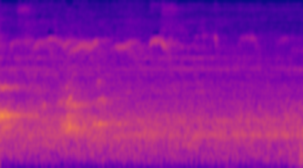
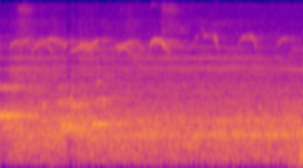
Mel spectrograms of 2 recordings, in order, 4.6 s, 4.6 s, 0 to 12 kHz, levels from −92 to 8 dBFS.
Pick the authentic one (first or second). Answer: second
